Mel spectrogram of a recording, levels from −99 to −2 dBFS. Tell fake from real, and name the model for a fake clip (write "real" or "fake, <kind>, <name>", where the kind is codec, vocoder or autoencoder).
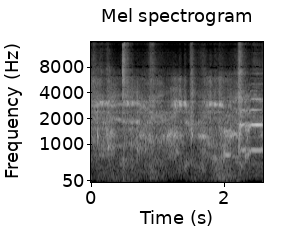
fake, autoencoder, DAC-VAE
